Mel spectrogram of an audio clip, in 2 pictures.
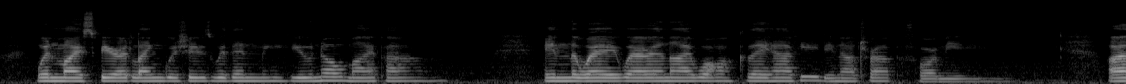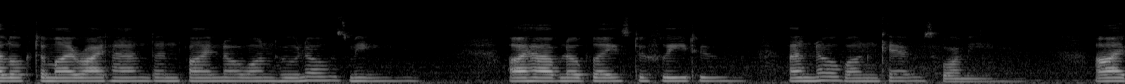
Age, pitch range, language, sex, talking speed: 30-49, 155-160 Hz, English, male, 135 wpm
